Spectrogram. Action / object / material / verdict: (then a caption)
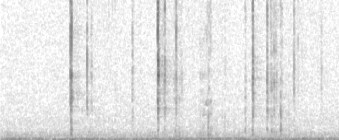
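scrape / bar of soap / soap / none. A craft-knife blade cuts into the remaining piece of solid, dry red bar soap, producing eight short, sharp, bright crunching clicks. Three of the clicks are louder than the rest. A low, steady rumble sits underneath.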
